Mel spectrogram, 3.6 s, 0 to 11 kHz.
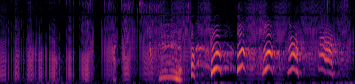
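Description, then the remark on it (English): A long, squeaky fart that sputters through a rapid series of high, whiny tonal bursts, fairly loud, with no talking over it. “30-second farts, tightened.”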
